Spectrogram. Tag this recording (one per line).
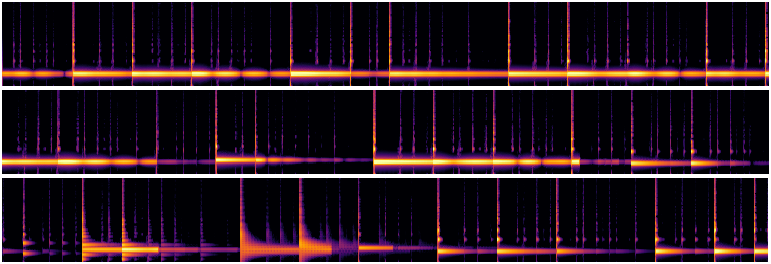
beat
kapling
minimal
